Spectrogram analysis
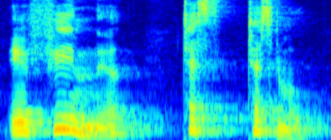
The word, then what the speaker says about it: infinitesimal: Infinitesimal.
